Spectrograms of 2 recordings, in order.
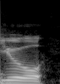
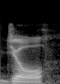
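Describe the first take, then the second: First: The name begins with a Y sound. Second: The name begins with a J sound. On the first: The speaker calls it right. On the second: The speaker calls it wrong. "everyone wants to say Joel"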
